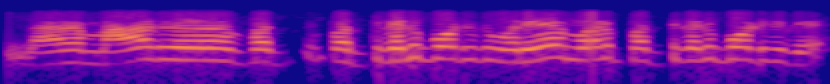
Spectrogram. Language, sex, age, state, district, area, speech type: Tamil, male, 60+, Tamil Nadu, Tiruvannamalai, rural, conversation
